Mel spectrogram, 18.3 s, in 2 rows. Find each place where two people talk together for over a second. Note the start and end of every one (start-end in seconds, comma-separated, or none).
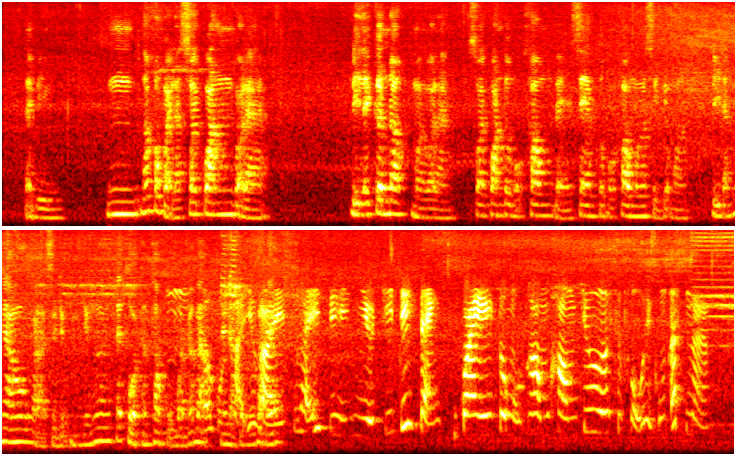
11.2-12.6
